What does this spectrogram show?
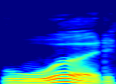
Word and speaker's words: would: I want to practice this sound, would, just like madera, would, would. But how do you say huevo in English? In English, well, sorry, how do you say, I just gave it away. I said it backwards. How do you say egg in Spanish? Huevo, huevo. So we have huevo, wuh, wuh. It's that same sound, wuh, wuh, wuh, would.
